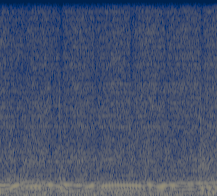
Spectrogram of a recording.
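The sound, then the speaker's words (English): A chainsaw cuts through a heavy log with a loud, continuous rasping buzz whose pitch wavers up and down as the chain bites into the wood. “All right, chainsaw is starting. He's cutting.”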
